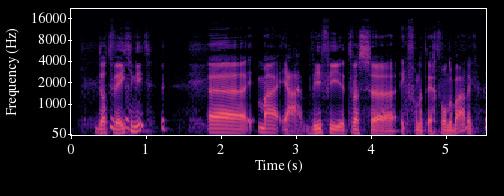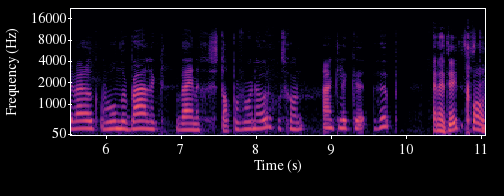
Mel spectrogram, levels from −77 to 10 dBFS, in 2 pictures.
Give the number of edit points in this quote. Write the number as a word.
zero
